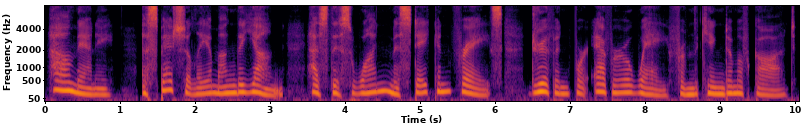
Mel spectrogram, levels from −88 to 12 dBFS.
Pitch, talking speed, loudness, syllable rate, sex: 170 Hz, 115 wpm, -22 LUFS, 3.8 syllables/s, female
